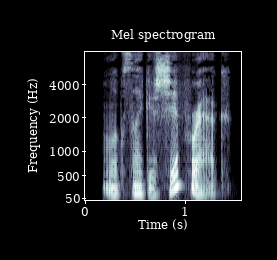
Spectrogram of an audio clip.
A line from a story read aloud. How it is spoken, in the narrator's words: Danielle muttered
